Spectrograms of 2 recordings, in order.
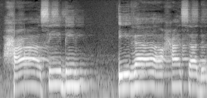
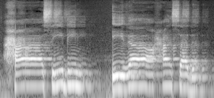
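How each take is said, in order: No difference in how they are said.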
